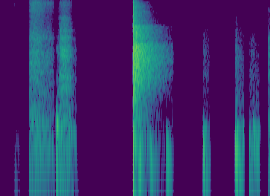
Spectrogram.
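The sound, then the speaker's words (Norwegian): A single loud, sharp hand clap with a brief ringing tail, surrounded by a few softer shuffling and knocking noises before and after. “Ok, Så klapper vi igjen, og da du, stiller du spørsmål.”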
